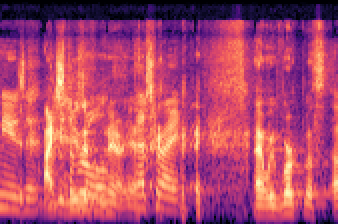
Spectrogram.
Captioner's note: laughs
